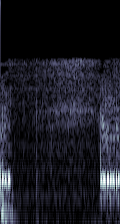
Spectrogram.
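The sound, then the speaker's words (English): Two short electronic telephone keypad tones as a radio host places a call, one at the start and one at the end, with a faint hiss in between. They sound thin and narrow, as if heard over a phone line. “Sorry for the phone noise there.”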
